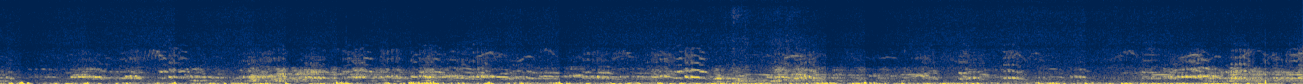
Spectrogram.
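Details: Common cranes near Wiesbaden-Auringen, Germany: many overlapping trumpeting, honking calls from a flock, continuous and layered throughout, over steady low rumbling noise.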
